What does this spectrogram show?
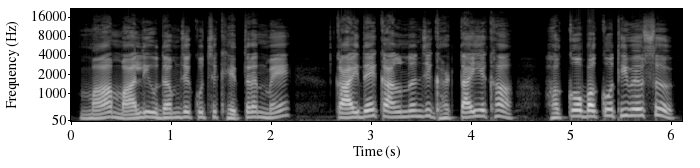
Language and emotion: Sindhi, surprised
